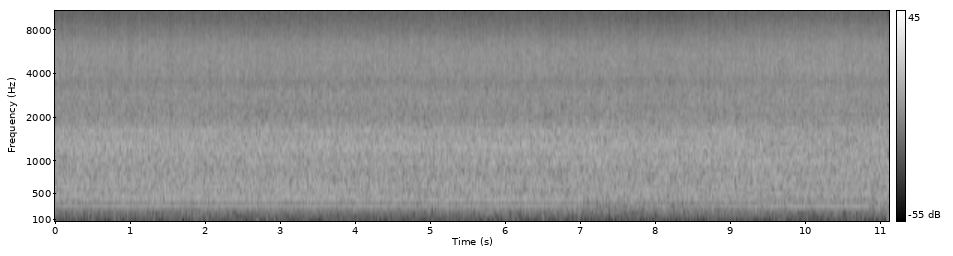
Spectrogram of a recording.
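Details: Honda HRX217 mower single-cylinder engine after carburetor clean, new drive belt and new recoil: steady even drone for over ten seconds, no misses or surging, running normally.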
